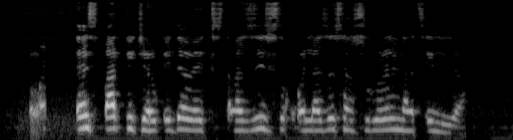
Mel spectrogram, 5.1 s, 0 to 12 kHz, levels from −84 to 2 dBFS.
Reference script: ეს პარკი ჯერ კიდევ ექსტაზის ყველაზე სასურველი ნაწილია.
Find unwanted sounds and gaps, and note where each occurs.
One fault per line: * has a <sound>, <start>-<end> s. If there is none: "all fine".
* has a laugh, 0.3-0.5 s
